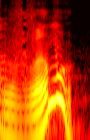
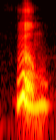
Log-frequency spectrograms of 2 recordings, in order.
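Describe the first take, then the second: First: "Vamos?" asked in loud disbelief, rising; surprised question. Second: Said in the usual way. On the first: Retold or imitated. [name] surprised at Maurício's promise, loud rising "Vamos?". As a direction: caught off guard by "Vamos", louder. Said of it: "Eu fiz assim".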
